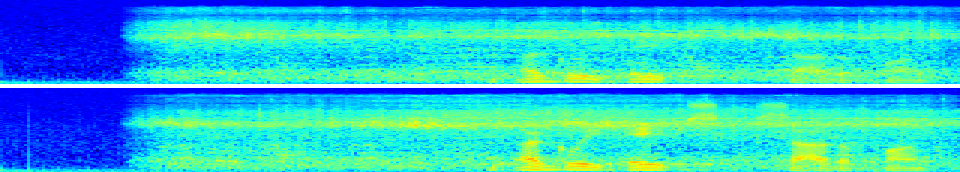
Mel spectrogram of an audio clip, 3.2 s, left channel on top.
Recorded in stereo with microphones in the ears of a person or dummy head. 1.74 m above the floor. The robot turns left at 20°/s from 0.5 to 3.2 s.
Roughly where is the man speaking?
Right.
